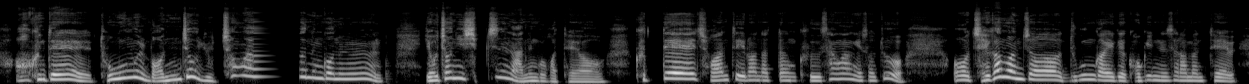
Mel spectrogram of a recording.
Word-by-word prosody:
어 - - -4
근데 230 -8 +3
도움을 275 +4 +2
먼저 190 - +2
요청하는 360 - -3
건 250 - 0 0.4
여전히 275 +11 +2
쉽지는 305 +4 0
않은 160 +4 -1
것 150 -2 -6
같아요. 125 -2 -6 0.3
그때 255 +5 +4
저한테 205 +2 -2
일어났던 180 -2 -4
그 175 -1 -2
상황에서도 225 -1 -4 0.5
어 205 +1 0
제가 195 - +3
먼저 230 - +3
누군가에게 185 -3 -1
거기 165 +5 -6
있는 190 -2 -3
사람한테 175 -4 -4
205 Hz, 280 characters per minute, -22 LUFS, 175-260 Hz, 0.5 s, 그때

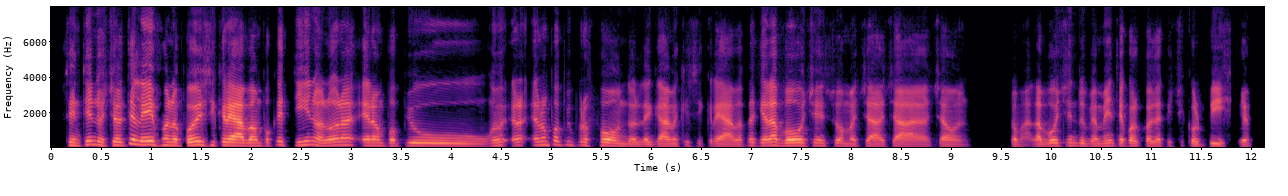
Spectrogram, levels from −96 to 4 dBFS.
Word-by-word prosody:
Sentendoci 185 +2 0
al 180 - +2
telefono 205 -6 +4
poi 190 +3 +4
si 185 - -9
creava 170 -3 +7
un 160 - -1
pochettino, 190 +3 -3
allora 180 +4 +2
era 165 0 +2
un 165 - -3
po' 160 +2 -2
più 160 0 -3 0.9
era 180 +1 -2
era 185 - -3
un 200 - -3
po' 215 - -3
più 200 -1 -14
profondo 170 -6 0
il - - -5
legame 125 +1 -2
che 120 - -18
si 135 +3 -22
creava, 120 -3 -2
perché 165 +3 -2
la 180 +1 +6
voce 165 0 +3
insomma 145 -1 -5
c'ha 125 -3 -2
c'ha 115 -3 -2
c'ha 125 - -5
un 115 -3 -9 0.4
insomma, - - -7
la 125 - -1
voce 155 +5 -2
indubbiamente 145 0 -4
è - - -4
qualcosa 135 -4 -3
che 120 - -20
ci - - -28
colpisce. 125 +2 -4
160 Hz, 205 wpm, -25 LUFS, 130-180 Hz, 0.9 s, creava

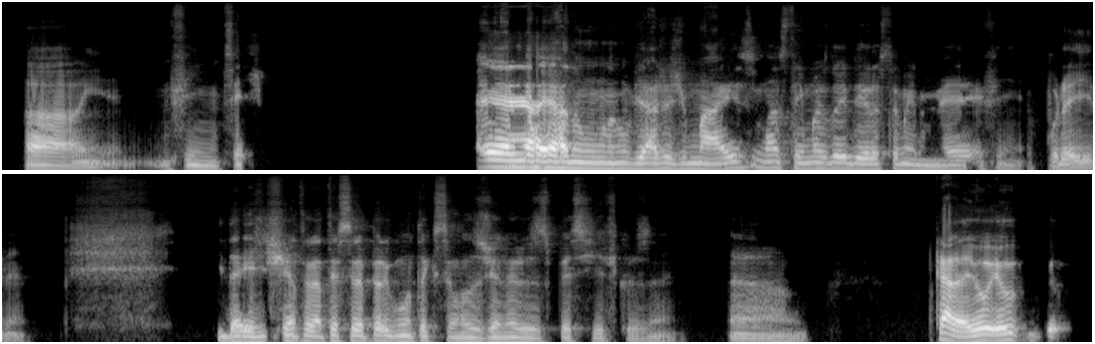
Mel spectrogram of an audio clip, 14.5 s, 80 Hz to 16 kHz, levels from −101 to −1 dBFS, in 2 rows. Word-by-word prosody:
ah, 95 -2 -3
e 240 -1 -16 0.3
enfim, 95 - -13
sente 105 +1 -17 1.5
É, 150 -2 +8
é, 135 - +8
não 125 -2 -2
não 120 0 -6
viaja 120 +1 -3
demais, 115 +3 -6
mas 135 -1 -10
tem 125 - -10
umas 120 0 -8
doideiras 115 -3 -5
também 110 0 -10
no 100 - -11
meio, 95 +1 -11
enfim, - - -22 0.2
por - - -9
aí, - - -7
né. - - -20 1.3
E, - - -8
daí, 110 +1 -1
a - - -2
gente 105 +4 -7
entra 120 -2 -4
na 110 - -2
3° 120 -1 -5
pergunta 110 0 -5
que - - -21
são 95 -1 -10
os 95 -1 -7
gêneros 95 0 -7
específicos, 85 -3 -15
né. - - -18 0.4
Hã, 85 -1 -12 0.9
cara 105 - +6
eu 125 +2 +6
eu 130 +3 +3 0.2
eu 370 +1 -9
115 Hz, 165 wpm, -21 LUFS, 95-125 Hz, 1.5 s, É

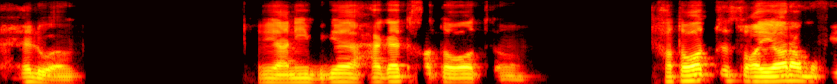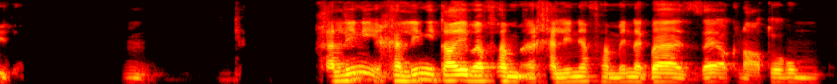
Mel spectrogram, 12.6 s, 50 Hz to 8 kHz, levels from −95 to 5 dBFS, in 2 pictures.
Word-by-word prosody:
حلو 115 -5 0
أوي. 80 0 -7 1.3
يعني 100 +1 0
بج 110 +3 0
حاجات 120 +2 0
خطوات 105 -1 0
تمام. 85 -2 -13 0.9
خطوات 135 +5 +3
صغيرة 135 0 +6
مفيدة. 120 - -8 0.8
إمم. 105 -2 -18 1.3
خلّيني 155 +8 -3
خلّيني 150 +4 -2
طيب 145 -1 +4
أفهم 130 -4 0
خلّيني 115 +3 -3
أفهم 120 -3 -8
منك 115 +1 -5
بقى 115 -2 +2
إزاي 100 - -4
أقنَعتهُم 105 +2 -9
115 Hz, 100 wpm, -23 LUFS, 105-130 Hz, 1.3 s, صغيرة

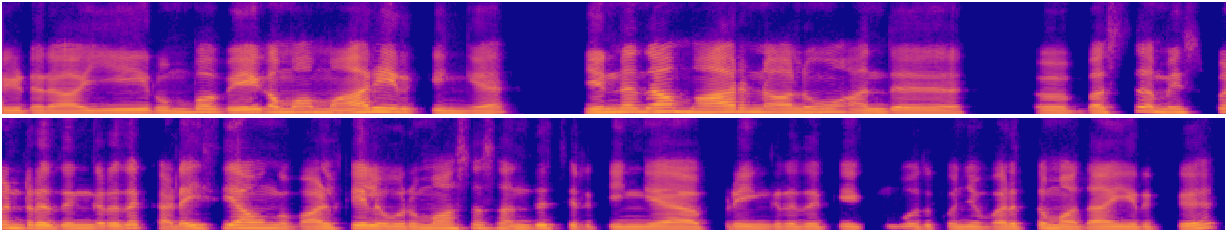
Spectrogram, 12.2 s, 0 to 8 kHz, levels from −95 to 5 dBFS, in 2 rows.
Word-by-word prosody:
Leader 145 0 -1
ஆயி 150 +3 0 0.2
ரொம்ப 175 +7 -1 0.2
வேகமா 190 +2 +3 0.2
மாறியிருக்கீங்க. 180 -7 +2 0.6
என்னதான் 225 +3 +4
மாறுனாலும், 200 -1 +2
அந்த 175 +1 -1 0.7
அ, - - 0 0.2
பஸ்ஸை 175 +10 0
மிஸ் 185 -1 -3
பண்ணுறதுங்கிறத 180 -2 +1
கடைசியா 180 +5 +2
உங்க 185 -3 -2
வாழ்க்கையில 170 +2 +2
1 160 +1 -1
மாசம் 180 +1 -1
சந்துச்சிருக்கீங்க 165 -4 -2 0.2
அப்படிங்கிறத 160 +2 -3
கேக்கும்போது 155 +1 -6
கொஞ்சம் 150 -2 -2
வருத்தமா 165 +2 0
தான் 160 -1 +3
இருக்கு. 145 +3 -2
175 Hz, 120 wpm, -23 LUFS, 155-190 Hz, 0.7 s, என்னதான்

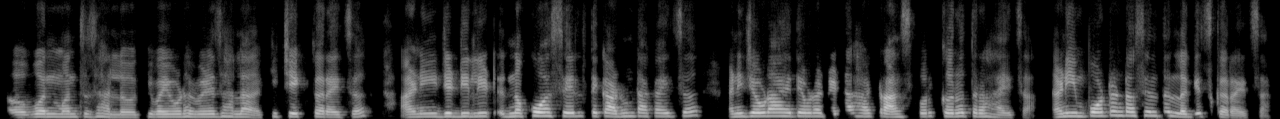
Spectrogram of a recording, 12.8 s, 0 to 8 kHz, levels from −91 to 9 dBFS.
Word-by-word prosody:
अ, - - -1
1 190 0 +2
month 185 +1 -4
झालं 170 -4 -4
किंवा 180 -2 0
एवढा 180 +2 0
वेळ 180 0 -1
झाला, 180 -5 -3
की 205 - -8
चेक 200 -1 +2
करायचं 185 0 -2 0.4
आणि 195 +3 -1
जे 215 - +6
डिलीट 215 +1 0
नको 215 +4 +6
असेल, 230 -1 +1
ते 230 - +3
काढून 215 0 +3
टाकायचं 220 +3 -2 0.3
आणि 205 +3 0
जेवढा 230 +1 +5
आहे 230 -1 +2
तेवढा 220 -1 +3
डेटा 215 +3 -4
हा 205 - 0
ट्रान्सफर 185 +4 +2
करत 220 +2 +1
राहायचा 165 -8 -5 0.3
आणि 215 +4 +2
इम्पोर्टंट 245 +5 +3
असेल, 255 +1 +1
तर 250 - 0
लगेच 200 +1 0
करायचा. 135 -7 -5
205 Hz, 160 wpm, -22 LUFS, 185-220 Hz, 0.4 s, जे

